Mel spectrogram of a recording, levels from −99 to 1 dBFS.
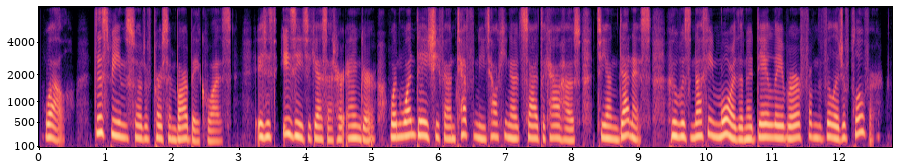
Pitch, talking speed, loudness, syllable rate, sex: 220 Hz, 200 wpm, -17 LUFS, 5.6 syllables/s, female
